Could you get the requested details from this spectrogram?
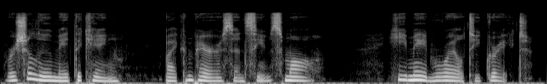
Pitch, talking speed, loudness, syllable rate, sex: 175 Hz, 145 wpm, -16 LUFS, 4.2 syllables/s, female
